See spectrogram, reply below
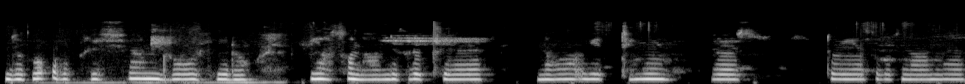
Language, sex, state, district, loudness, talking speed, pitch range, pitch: Rajasthani, female, Rajasthan, Nagaur, -17 LUFS, 50 wpm, 230-245 Hz, 235 Hz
